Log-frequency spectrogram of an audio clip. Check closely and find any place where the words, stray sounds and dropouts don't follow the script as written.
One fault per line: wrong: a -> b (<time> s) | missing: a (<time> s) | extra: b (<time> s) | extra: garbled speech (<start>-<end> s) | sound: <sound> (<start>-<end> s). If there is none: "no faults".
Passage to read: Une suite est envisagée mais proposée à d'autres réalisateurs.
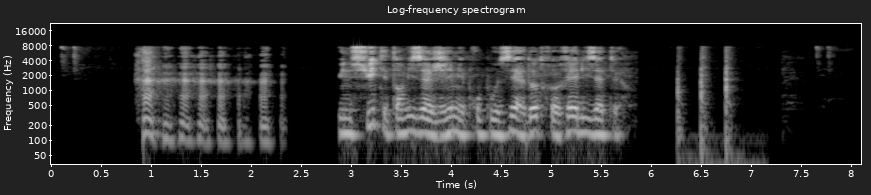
sound: laugh (0.8-2.4 s)
sound: thud (6.2-7.2 s)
